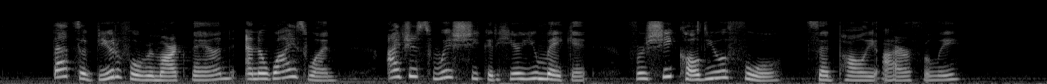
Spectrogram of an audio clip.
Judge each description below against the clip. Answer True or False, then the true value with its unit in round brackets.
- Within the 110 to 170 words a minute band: True (155 wpm)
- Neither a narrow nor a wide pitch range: False (5.7 semitones)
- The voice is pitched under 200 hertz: False (240 Hz)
